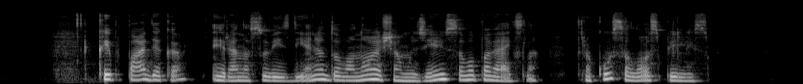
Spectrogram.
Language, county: Lithuanian, Vilnius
